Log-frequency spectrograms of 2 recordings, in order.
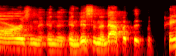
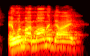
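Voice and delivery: normal talking voice

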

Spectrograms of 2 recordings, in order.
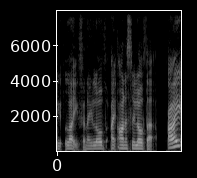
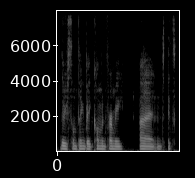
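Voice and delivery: ordinary delivery

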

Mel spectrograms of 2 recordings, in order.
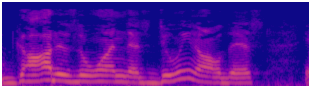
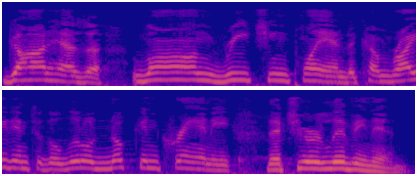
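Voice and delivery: usual speaking voice

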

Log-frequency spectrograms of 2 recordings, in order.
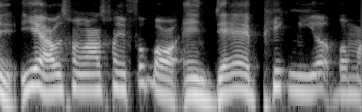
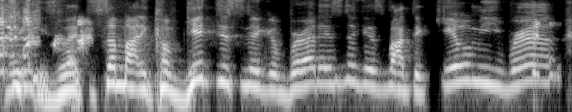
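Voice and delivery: mock pleading; 9 semitones higher than usual. Retold pleading as a scared child.

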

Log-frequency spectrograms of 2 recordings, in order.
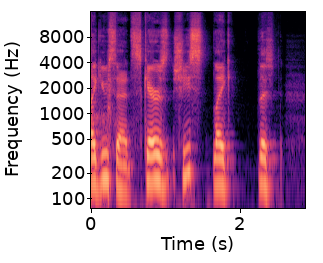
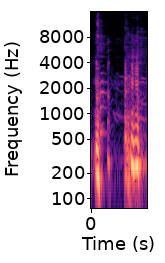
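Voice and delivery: high giggle; 8 semitones higher, 3 dB louder than usual. Real, not acted. Laughs at own joke.

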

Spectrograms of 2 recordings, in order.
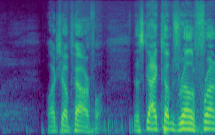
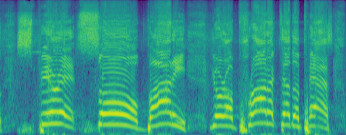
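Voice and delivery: high, driving pulpit delivery; full-force preaching; 6 semitones higher, 4 dB louder, slower than usual. Real, not acted. Preacher answering the healed man, fervent high preaching. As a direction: punch out each phrase with conviction.

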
